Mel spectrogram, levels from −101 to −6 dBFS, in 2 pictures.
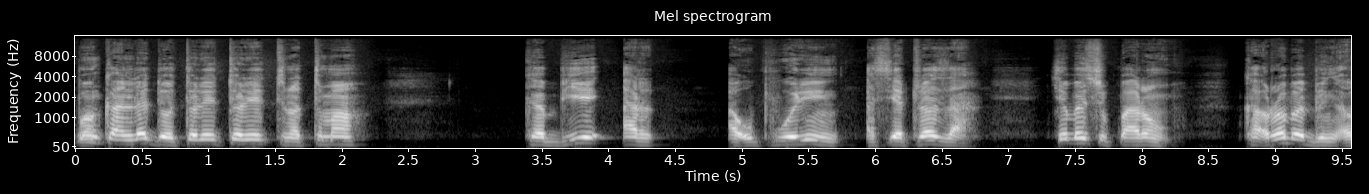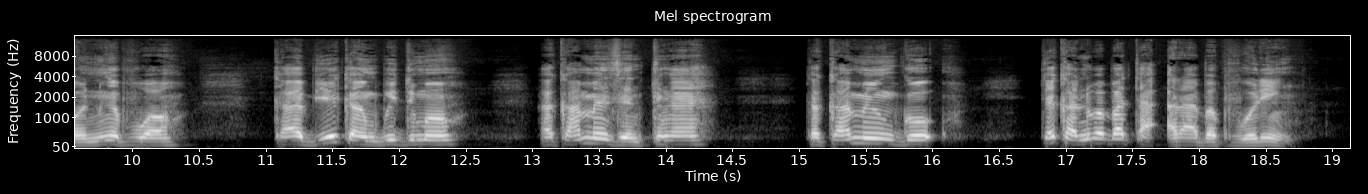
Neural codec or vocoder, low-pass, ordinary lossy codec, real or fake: none; 14.4 kHz; MP3, 96 kbps; real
